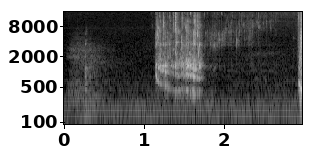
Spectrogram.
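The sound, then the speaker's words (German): Water dribbles out in one brief splashing burst, the last drops falling into a bathtub as it is filled, followed by near silence and a faint drip. No one speaks. “Nur die letzten Tropfen der Badewanne.”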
